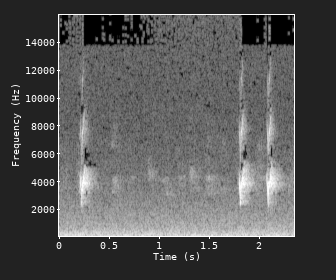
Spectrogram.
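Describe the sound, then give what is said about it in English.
Birds chirp three times, short high-pitched tweets with one at the start and two close together near the end, over a steady background hiss. “Both birds.”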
